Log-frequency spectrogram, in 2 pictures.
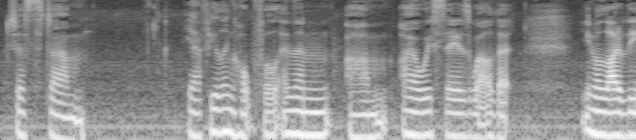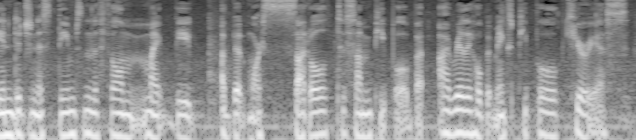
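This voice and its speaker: A woman's voice: very deep voice, level tone, moderate pace, dark tone, a little hiss or hum. A woman speaking conversationally as a film guest in an interview.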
